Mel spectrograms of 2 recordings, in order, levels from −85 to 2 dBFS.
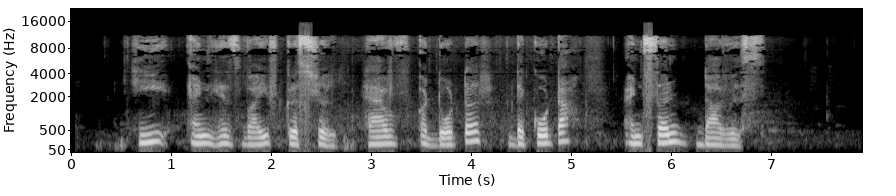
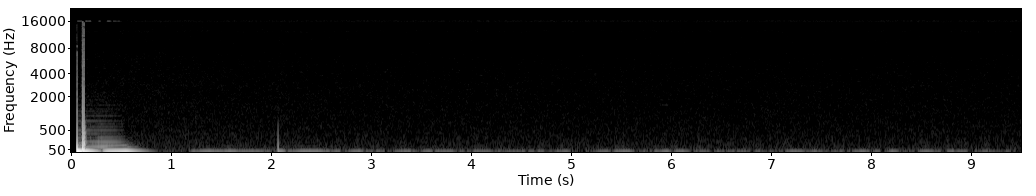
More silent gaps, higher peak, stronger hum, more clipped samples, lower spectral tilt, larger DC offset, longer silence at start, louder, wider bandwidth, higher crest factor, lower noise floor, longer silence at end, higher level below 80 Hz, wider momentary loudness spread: neither; first, 0 dBFS vs -4 dBFS; neither; first, 0.1% vs under 0.1%; second, -3.5 dB/octave vs -6 dB/octave; neither; first, 0.6 s vs 0.05 s; first, -14 LUFS vs -28 LUFS; about the same, 16 kHz vs 16 kHz; second, 18 dB vs 24 dB; second, -61 dBFS vs -65 dBFS; second, 1 s vs 8.8 s; second, -58 dBFS vs -34 dBFS; second, 15 LU vs 34 LU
